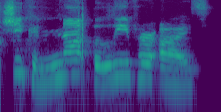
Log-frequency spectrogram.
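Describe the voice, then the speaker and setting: A woman student reading a children's picture book aloud in an expressive, gently paced storytelling manner. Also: on the high side, slow pace, slight background noise. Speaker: student presenter.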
